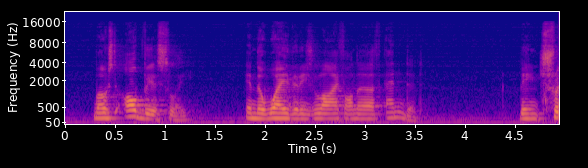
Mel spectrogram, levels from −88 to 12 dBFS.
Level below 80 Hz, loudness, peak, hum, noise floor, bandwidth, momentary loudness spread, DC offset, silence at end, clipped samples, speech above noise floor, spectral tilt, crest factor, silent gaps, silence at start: -54 dBFS; -28 LUFS; -8 dBFS; none; -54 dBFS; 16 kHz; 15 LU; under 0.1%; 0 s; under 0.1%; 27 dB; -6 dB/octave; 20 dB; none; 0.3 s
